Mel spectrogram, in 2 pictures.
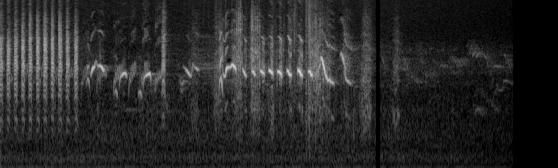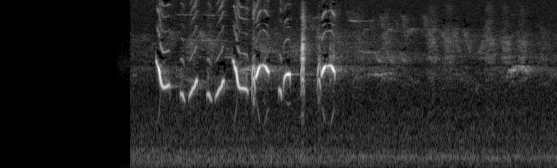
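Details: Baltimore Oriole singing: a fast dry rattle opens, then a run of clear whistled, slurred notes. After a silent pause comes a second burst of looping, rising and falling whistles, ending in a faint, steady background hum.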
